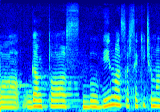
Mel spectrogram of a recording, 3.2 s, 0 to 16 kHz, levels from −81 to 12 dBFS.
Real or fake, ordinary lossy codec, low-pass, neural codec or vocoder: fake; Opus, 64 kbps; 14.4 kHz; codec, 32 kHz, 1.9 kbps, SNAC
